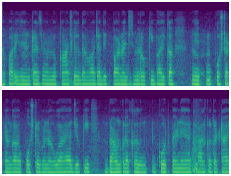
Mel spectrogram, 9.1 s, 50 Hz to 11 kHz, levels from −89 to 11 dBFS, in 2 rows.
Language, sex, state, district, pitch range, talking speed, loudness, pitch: Hindi, male, Bihar, Kaimur, 145-150 Hz, 245 wpm, -19 LUFS, 145 Hz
